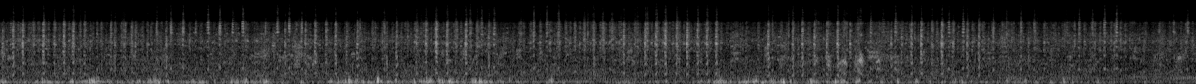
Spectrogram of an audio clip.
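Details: A steady idling engine rumbles throughout, with a dense mechanical clatter and no clear animal calls.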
